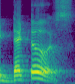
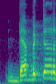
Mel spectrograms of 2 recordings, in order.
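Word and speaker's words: debtors: तो उधार पर बेचने का मतलब आ गया कि जिसको उधार पर बेचा वो हमारे लिए डेटर्स, डेबिटर नहीं, बी साइलेंट है, इट इज डेटर्स।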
